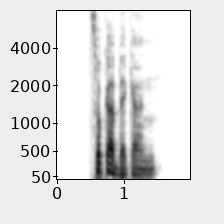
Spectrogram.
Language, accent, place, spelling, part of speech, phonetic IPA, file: German, Germany, Berlin, Zuckerbäckern, noun, [ˈt͡sʊkɐˌbɛkɐn], De-Zuckerbäckern.ogg
- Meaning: dative plural of Zuckerbäcker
